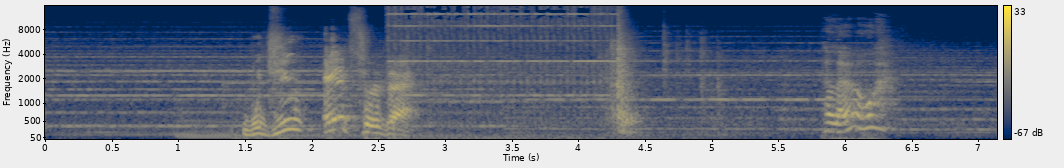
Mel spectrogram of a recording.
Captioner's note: phone rings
